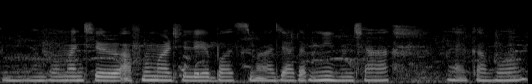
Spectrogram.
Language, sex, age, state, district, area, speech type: Nepali, female, 30-45, West Bengal, Alipurduar, rural, spontaneous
